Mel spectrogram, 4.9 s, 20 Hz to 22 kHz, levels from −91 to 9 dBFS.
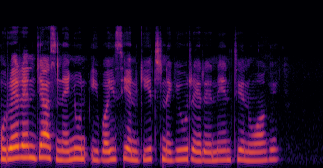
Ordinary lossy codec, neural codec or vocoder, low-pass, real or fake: none; none; none; real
